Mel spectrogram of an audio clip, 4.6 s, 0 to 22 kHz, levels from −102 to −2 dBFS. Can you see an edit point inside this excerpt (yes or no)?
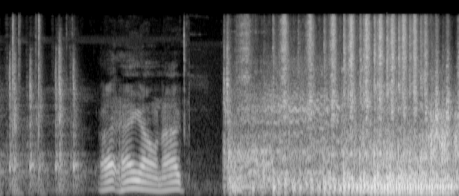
yes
